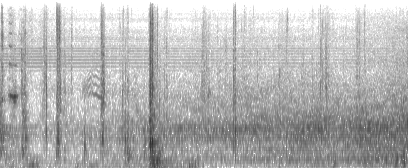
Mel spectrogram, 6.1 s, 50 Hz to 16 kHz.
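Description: Clicks and knocks from pulling the hood release and handling the 2000 Jeep Cherokee, with one sharp metal clunk about two seconds in. A rushing noise follows and slowly grows louder.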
